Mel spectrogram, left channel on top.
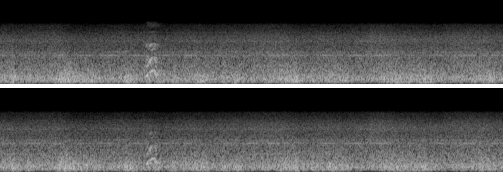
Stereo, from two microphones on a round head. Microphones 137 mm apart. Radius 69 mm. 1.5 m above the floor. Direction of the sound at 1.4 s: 55° left (ahead or behind).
